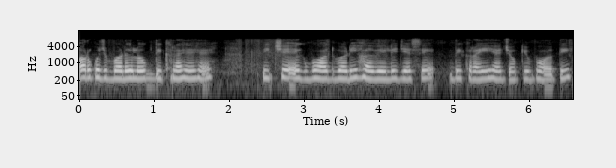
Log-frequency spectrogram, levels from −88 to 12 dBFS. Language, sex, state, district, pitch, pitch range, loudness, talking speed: Hindi, female, Uttar Pradesh, Jyotiba Phule Nagar, 235 Hz, 225-240 Hz, -18 LUFS, 180 wpm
